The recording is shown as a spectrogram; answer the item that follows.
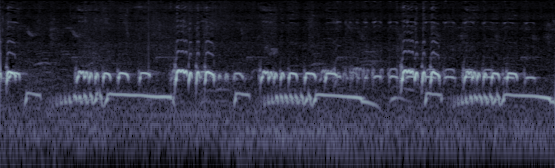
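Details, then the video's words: Chorus of local zebra doves, a recording to get idle birds singing. Jerky high coo series run alongside lower rippling trills that stretch into a long even note falling at the close, repeated three times. "Perkutut lokal gacor Masteran Perkutut Suara Kristal"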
